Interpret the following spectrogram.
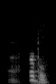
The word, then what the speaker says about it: herb: The H is silent.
